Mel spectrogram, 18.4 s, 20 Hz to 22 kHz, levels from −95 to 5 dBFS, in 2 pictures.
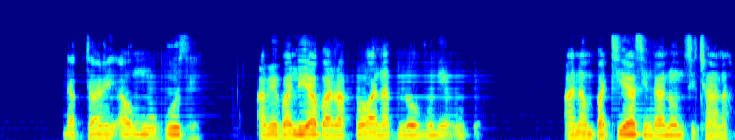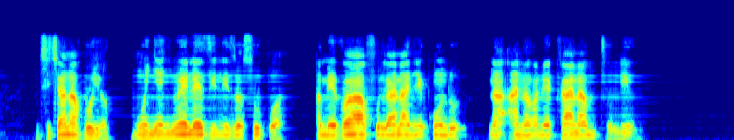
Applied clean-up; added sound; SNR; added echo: neural mask model DeepFilterNet 3.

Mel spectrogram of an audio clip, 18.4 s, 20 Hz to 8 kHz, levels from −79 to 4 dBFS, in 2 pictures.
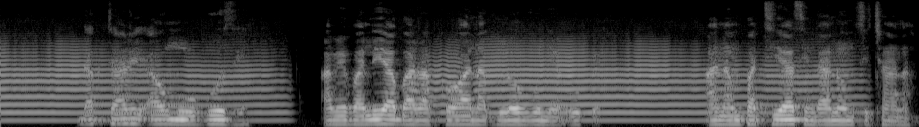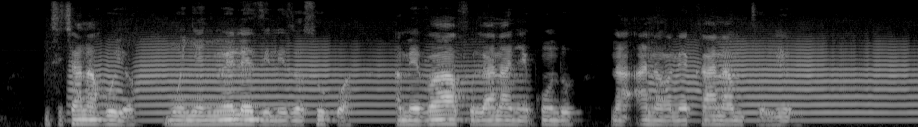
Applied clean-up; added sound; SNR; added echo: none; Trumpet; 6 dB; none.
